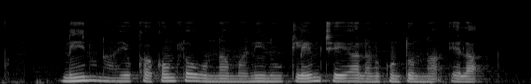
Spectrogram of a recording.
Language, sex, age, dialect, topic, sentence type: Telugu, male, 18-24, Utterandhra, banking, question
